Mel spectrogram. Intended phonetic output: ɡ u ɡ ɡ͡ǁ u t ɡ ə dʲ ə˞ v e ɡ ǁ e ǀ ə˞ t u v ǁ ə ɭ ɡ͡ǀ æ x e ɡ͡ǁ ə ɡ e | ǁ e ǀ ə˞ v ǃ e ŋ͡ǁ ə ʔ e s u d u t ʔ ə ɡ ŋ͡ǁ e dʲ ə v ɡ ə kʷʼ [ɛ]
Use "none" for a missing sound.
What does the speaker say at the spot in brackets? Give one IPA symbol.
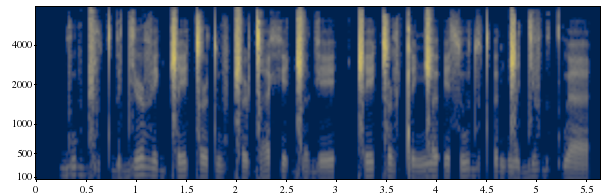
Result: æ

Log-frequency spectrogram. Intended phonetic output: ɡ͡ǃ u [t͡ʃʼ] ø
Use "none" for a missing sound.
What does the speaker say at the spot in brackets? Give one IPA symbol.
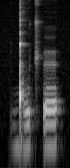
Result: t͡ʃʼ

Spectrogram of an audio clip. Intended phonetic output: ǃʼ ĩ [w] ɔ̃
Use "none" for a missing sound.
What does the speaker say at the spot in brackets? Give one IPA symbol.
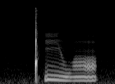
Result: w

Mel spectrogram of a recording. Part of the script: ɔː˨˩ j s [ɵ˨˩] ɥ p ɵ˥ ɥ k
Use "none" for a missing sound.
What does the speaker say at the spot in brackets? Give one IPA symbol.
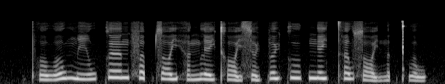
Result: ɵ˨˩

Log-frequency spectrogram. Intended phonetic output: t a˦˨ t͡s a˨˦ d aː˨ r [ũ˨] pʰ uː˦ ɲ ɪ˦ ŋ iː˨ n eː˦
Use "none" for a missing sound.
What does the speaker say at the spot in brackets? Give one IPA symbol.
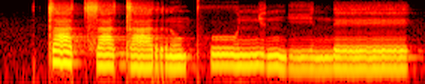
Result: ũ˨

